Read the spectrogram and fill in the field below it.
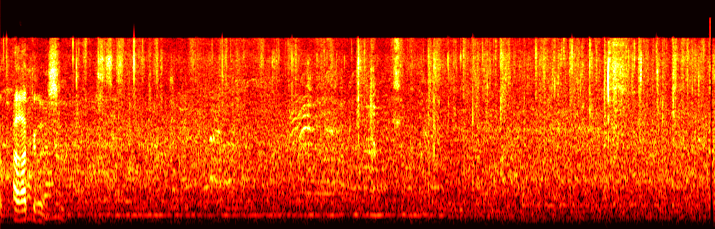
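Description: Running footsteps patter on a walkway.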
